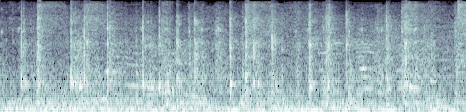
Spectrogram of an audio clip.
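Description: Hooves of a ridden horse clip-clopping on stone paving, with voices over it.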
